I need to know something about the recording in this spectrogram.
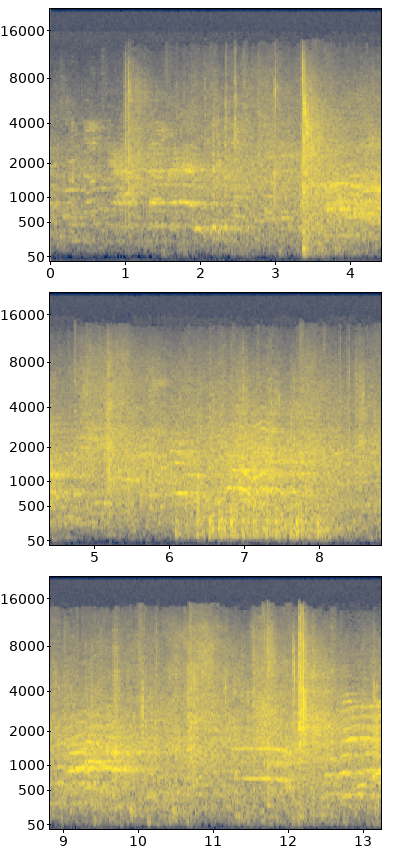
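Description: Sticks and a puck clack on the ice.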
